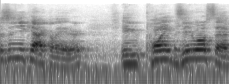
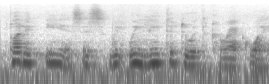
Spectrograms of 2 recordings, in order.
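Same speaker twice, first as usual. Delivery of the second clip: softer, put-on voice of his careful coworker; detail-oriented coworker impression; 16 dB quieter than usual. Host imitates his detail-oriented colleague for viewers, softer put-on voice. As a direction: mimic the detail-focused colleague softly. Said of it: "she talks like this".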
